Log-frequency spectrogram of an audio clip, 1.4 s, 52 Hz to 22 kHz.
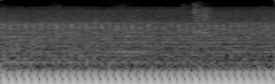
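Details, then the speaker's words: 2009 Mini Cooper Clubman S turbo at the exhaust after the faulty coil was replaced and the check engine light cleared: steady, even low pulse at idle, no misfire. Normal exhaust note. "and it sounds normal even from the exhaust man check that out"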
